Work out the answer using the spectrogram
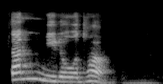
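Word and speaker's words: तन्निरोधः: तन निरोध। तन तन निरोध। बेसिकली दिस प्रोनाउंसिएशन इज तद। अभ्यास वैराग्यभ्याम तन निरोध, बट प्रोनाउंसिएशन ऐसा ही होगा।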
